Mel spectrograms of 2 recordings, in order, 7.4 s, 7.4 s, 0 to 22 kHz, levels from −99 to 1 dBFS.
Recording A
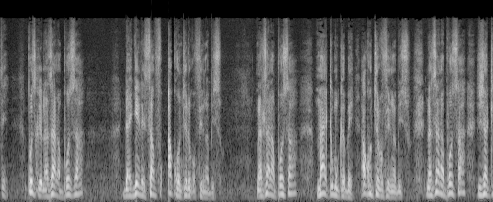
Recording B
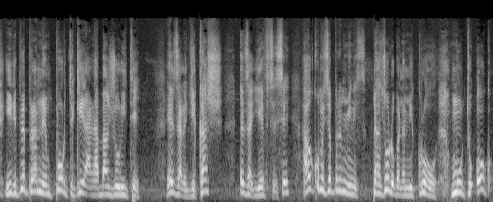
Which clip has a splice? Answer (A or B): B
